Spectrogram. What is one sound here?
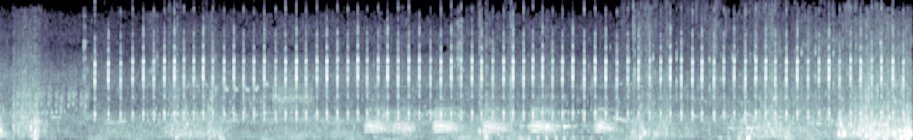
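A fishing reel clicks rapidly as the line is wound in.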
